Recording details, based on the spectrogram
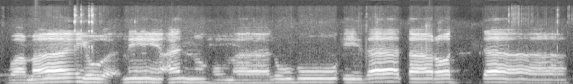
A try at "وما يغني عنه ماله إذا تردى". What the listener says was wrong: Hu-nya kurang panjang. Wa ma yughni anhu maluhu idza taradda. Panjangnya 2 da-nya ya.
